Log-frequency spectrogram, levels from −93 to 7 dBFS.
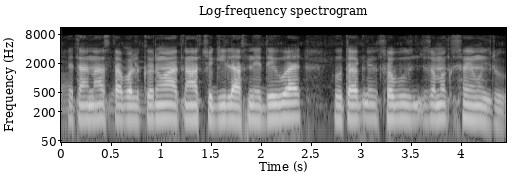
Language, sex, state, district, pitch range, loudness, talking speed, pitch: Halbi, male, Chhattisgarh, Bastar, 135-140 Hz, -17 LUFS, 190 wpm, 140 Hz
